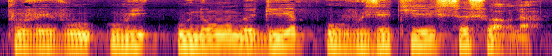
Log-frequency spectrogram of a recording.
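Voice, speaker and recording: An actor playing a shrewd, courteous police commissioner in a radio mystery drama, husky and politely insinuating as he questions methodically. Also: lowish voice, takes it slowly, warm tone. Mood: probing, insistent.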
